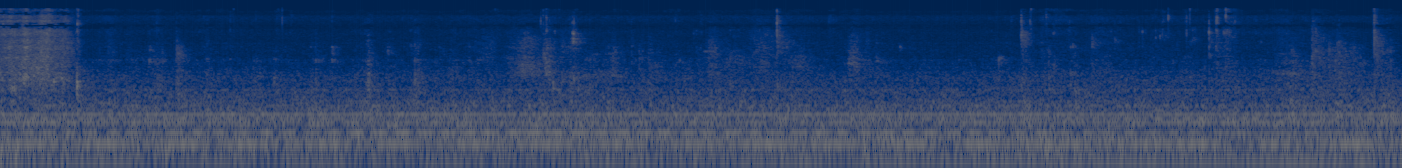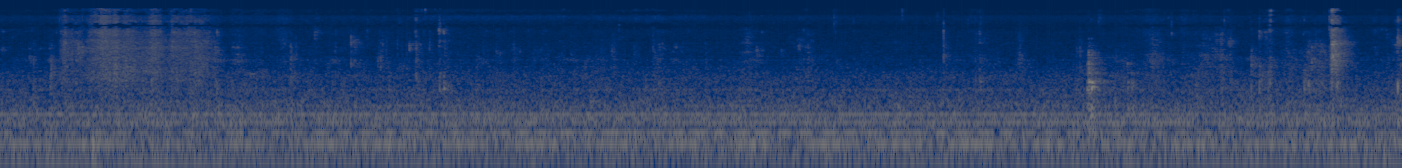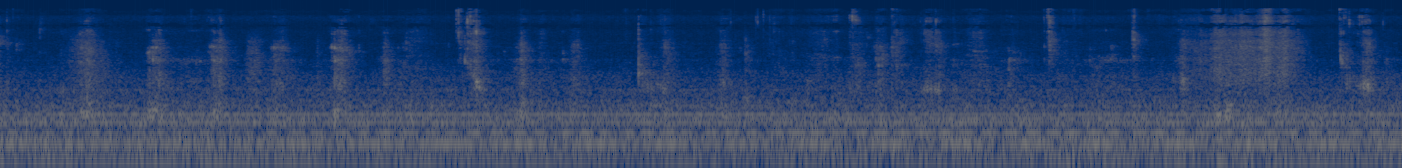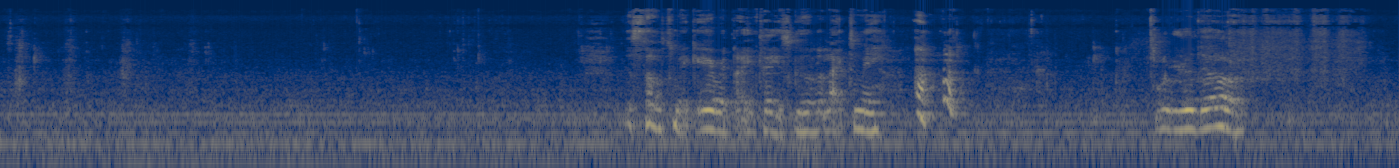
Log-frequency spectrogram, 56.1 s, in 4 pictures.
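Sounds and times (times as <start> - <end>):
person chewing food: 0.0 - 48.1, 51.8 - 53.6
steady low hum: 0.0 - 56.0.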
